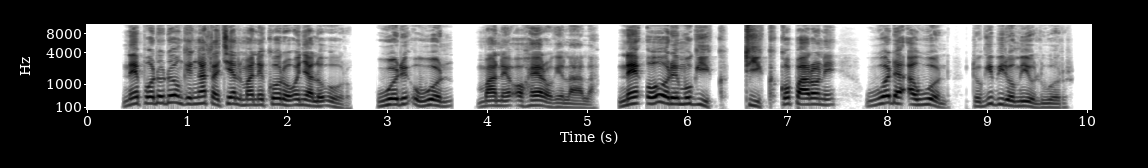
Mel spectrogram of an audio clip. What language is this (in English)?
Luo (Kenya and Tanzania)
